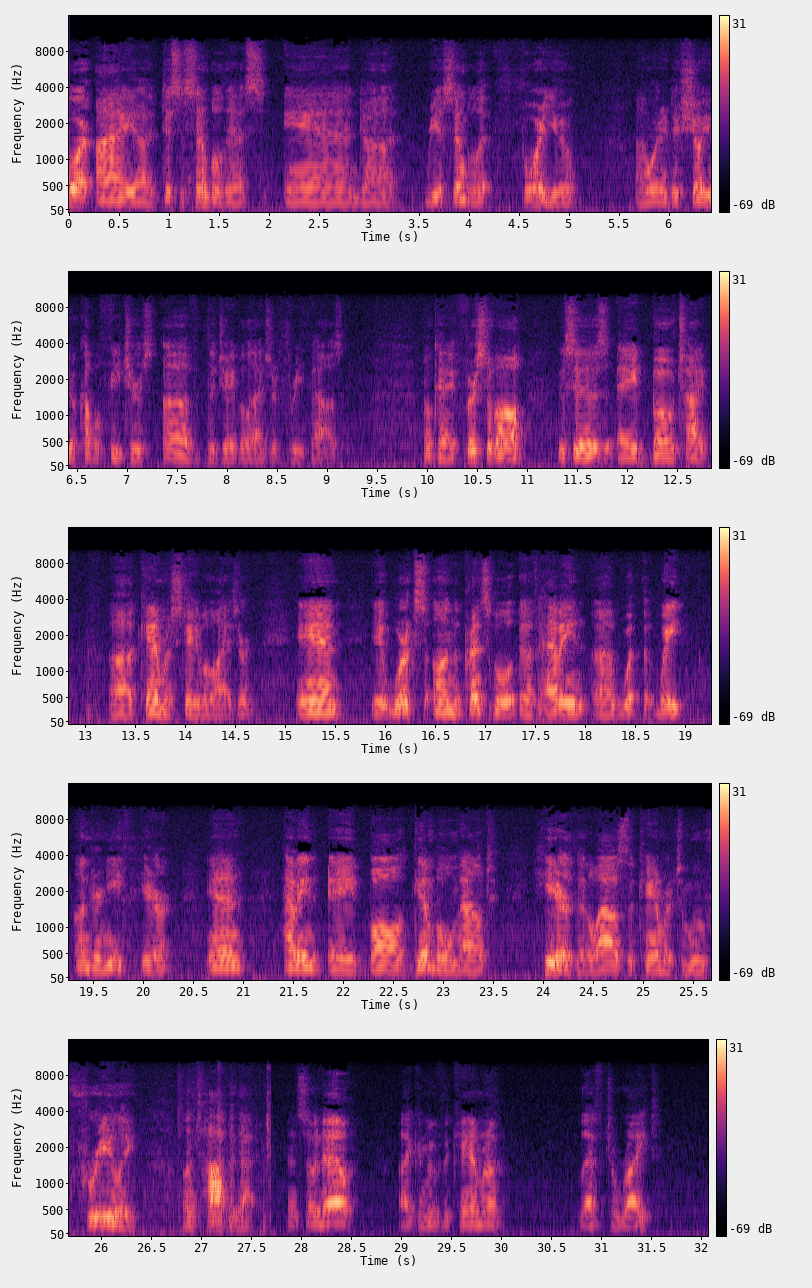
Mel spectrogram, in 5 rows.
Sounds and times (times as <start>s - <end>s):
Speech: 0.0s - 9.2s, 10.0s - 30.1s, 30.8s - 31.7s.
